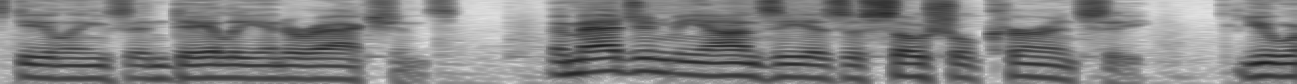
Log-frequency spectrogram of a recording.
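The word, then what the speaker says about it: 面子: connections not exploiting them our second word is mezi pronounced as fourth a neutral tone mezi is a deeply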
